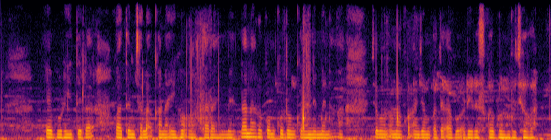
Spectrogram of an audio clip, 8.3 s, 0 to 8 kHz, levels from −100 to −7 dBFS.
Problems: constant background noise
